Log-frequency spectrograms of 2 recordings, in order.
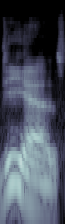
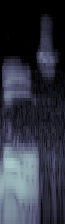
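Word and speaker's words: Díaz: over here dee has it's pronounced Diaz not deez dies jeez I don't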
